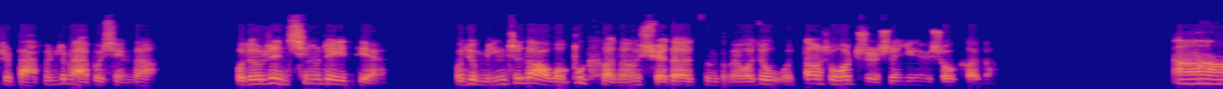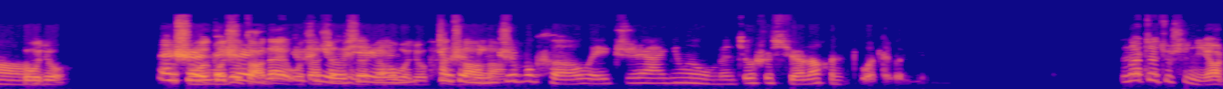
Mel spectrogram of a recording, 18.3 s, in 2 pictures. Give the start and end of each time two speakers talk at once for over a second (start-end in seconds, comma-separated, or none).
10.5-13.0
